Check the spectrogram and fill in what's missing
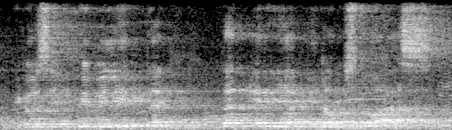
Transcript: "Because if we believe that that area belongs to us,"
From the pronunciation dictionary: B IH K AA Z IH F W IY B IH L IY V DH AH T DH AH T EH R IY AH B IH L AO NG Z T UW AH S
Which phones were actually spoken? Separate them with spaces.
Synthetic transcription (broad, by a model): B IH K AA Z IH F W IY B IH L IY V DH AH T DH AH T EH R IY AH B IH N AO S T UW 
